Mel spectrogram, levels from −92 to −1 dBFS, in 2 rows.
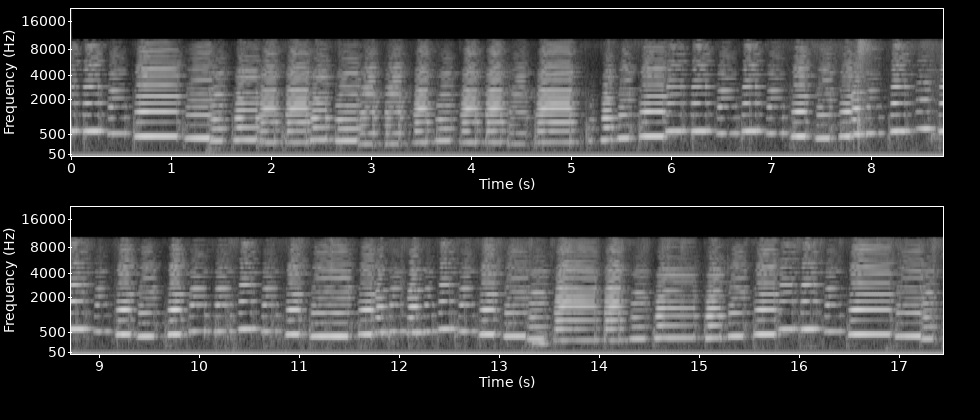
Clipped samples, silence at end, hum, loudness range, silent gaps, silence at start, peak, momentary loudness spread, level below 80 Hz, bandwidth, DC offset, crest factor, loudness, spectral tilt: under 0.1%; 0 s; none; 1 LU; none; 0 s; -12 dBFS; 6 LU; -66 dBFS; 10.5 kHz; 0.7%; 16 dB; -26 LUFS; -0.5 dB/octave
